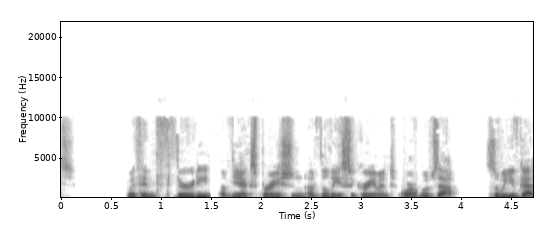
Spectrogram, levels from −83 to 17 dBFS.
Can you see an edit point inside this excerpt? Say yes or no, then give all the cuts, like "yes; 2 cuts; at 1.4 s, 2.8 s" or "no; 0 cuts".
yes; 2 cuts; at 1.5 s, 3.5 s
